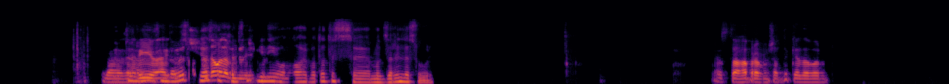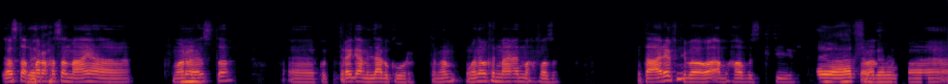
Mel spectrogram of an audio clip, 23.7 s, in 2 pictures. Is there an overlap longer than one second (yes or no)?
yes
